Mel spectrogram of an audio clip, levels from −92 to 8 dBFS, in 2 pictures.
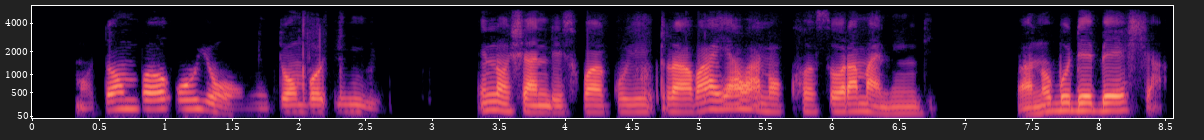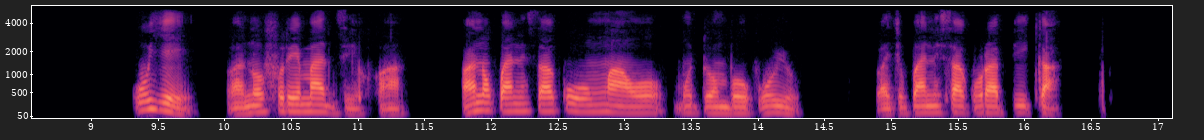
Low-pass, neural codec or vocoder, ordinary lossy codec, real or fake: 5.4 kHz; none; MP3, 48 kbps; real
